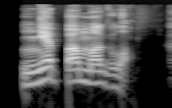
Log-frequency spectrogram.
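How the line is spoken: Man's snort. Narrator (Russian): хмыкнул мужчина

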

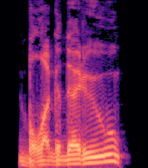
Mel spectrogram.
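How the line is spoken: Sing-song hum. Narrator (Russian): На песенный лад прогудел почтальон

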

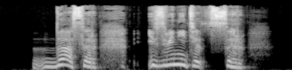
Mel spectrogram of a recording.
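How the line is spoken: Trembling voice, near tears. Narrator (Russian): ответил Стивен Кроутер дрожащим голосом, свидетельствовавшим о том, что он вот-вот расплачется

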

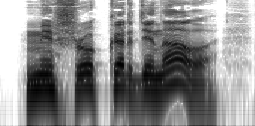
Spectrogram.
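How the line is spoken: Speaking with loud laughter. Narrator (Russian): сказал с хохотом Д'Артаньян

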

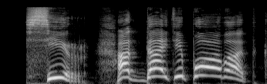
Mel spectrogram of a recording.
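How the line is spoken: Shouted. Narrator (Russian): крикнул Генрих Наварский

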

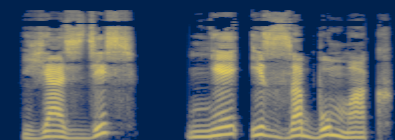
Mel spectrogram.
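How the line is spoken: Slow and loud. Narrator (Russian): Медленно и громко произнесла Эмили

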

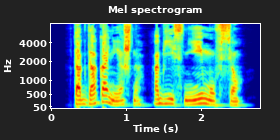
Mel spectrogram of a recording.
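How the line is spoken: Snorting chuckle. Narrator (Russian): хмыкнул Чарыр

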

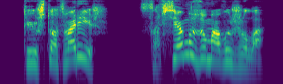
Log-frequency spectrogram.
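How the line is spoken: Menacing growl. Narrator (Russian): грозно прорычал лидер группы, слегка насупившись

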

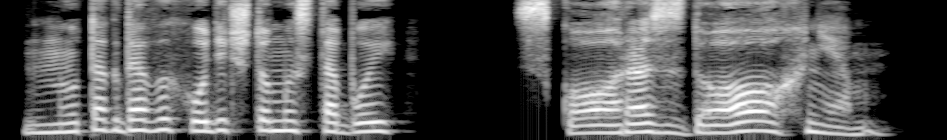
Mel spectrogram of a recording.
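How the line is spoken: Creaky, mimicking an imp. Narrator (Russian): пародируя анчутку, проскрипела Вика

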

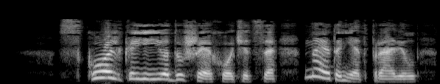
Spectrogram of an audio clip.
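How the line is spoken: Laughing. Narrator (Russian): засмеялась Акоги

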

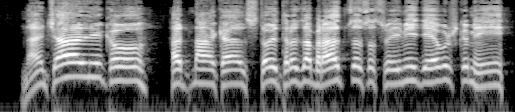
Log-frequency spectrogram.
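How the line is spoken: Mocking squeak in thoughts. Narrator (Russian): пискнул насмешливо Таркашка в моих мыслях

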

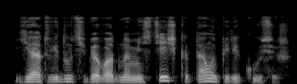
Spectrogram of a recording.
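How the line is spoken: Whisper. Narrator (Russian): прошептала Ильдика

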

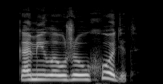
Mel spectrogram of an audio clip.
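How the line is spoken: Angry. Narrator (Russian): злобно добавляет

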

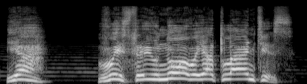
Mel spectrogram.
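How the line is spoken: Shouting after them. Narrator (Russian): крикнул им вслед Даймё

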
